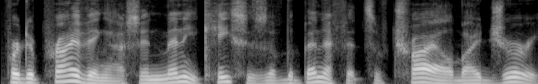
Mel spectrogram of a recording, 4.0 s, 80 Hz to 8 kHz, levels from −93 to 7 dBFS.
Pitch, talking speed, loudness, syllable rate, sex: 130 Hz, 195 wpm, -17 LUFS, 5.0 syllables/s, male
